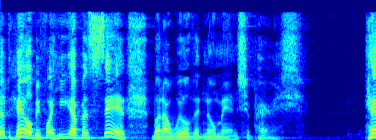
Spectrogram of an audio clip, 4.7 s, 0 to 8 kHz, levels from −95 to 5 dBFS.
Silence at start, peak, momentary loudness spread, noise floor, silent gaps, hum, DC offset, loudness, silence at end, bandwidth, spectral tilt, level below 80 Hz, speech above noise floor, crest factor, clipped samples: 0 s; -16 dBFS; 14 LU; -81 dBFS; none; none; under 0.1%; -39 LUFS; 0 s; 7.6 kHz; -3 dB/octave; -72 dBFS; 41 dB; 22 dB; under 0.1%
